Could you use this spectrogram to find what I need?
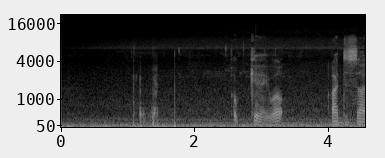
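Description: A middle-aged man speaks close to a clip-on microphone.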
